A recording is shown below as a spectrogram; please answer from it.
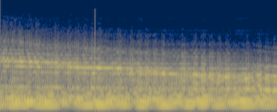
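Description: Electronic ambient music: a sustained synthesizer chord pulsing gently, with higher tones slowly sliding downward in pitch. A single brief click sounds about a second and a half in.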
